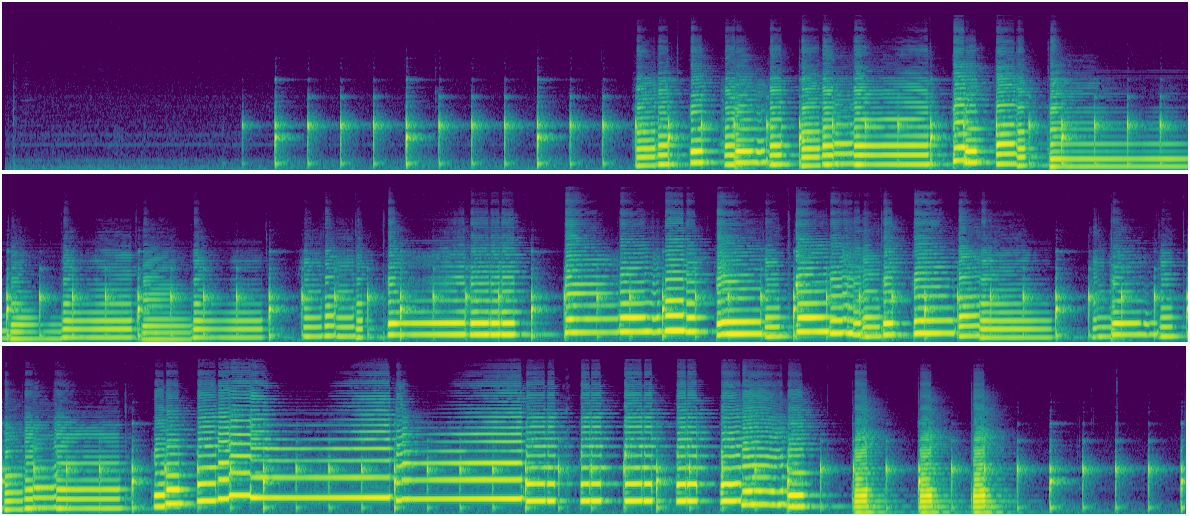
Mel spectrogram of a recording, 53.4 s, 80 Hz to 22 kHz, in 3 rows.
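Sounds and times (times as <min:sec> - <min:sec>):
jazz tenor swing: 0:09.5 - 0:50.9.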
